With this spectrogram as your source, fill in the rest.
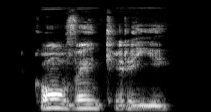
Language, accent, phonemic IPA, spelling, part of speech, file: French, Canada, /kɔ̃.vɛ̃.kʁi.je/, convaincriez, verb, LL-Q150 (fra)-convaincriez.wav
- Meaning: second-person plural conditional of convaincre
